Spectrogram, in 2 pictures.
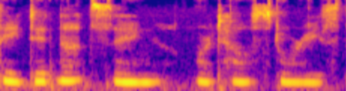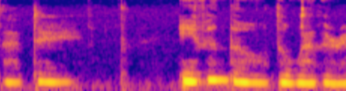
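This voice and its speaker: A soft-spoken voice with a calm tone. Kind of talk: soft-spoken ASMR book reading. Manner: soft-spoken, calm.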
